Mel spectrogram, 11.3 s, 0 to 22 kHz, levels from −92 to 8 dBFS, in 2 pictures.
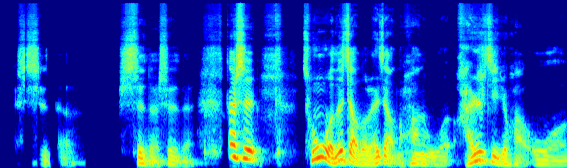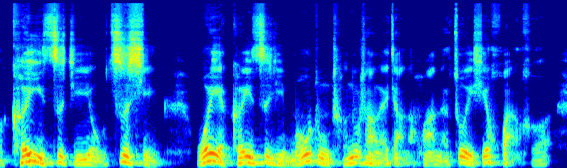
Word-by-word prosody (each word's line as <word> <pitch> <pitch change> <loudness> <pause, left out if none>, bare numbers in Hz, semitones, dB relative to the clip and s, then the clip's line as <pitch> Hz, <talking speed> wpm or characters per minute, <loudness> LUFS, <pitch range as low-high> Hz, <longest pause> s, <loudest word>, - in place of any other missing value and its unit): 是 - - -9
的， 125 - -22 0.4
是 - - -3
的 - - -8
是 - - -7
的。 - - -15 0.3
但 285 - +7
是， 220 -5 +7 0.4
从 230 +6 +4
我 - - +7
的 - - +7
角 - - +4
度 110 - -2
来 120 - 0
讲 155 - -1
的 - - -11
话 120 -2 -5
呢， 115 - -4
我 95 0 -10
还 130 - -2
是 195 +2 +5
这 150 -8 0
句 110 - -2
话， 105 0 -9
我 95 -3 -10
可 145 - +2
以 170 0 +5
自 145 -3 0
己 100 -6 -6
有 90 -7 -6
自 155 +3 +3
信， 135 0 +3 0.4
我 155 +5 +4
也 165 - +4
可 130 - -3
以 140 - +4
自 135 +2 -2
己 105 -5 -6
某 120 - -1
种 120 -10 -4
程 115 +4 -7
度 135 - -1
上 125 -3 -5
来 110 - -8
讲 115 +2 -10
的 - - -18
话 105 -7 -12
呢， 90 -3 -11
做 135 +6 0
一 - - -2
些 145 - -3
缓 140 -1 -8
和。 95 +1 -20
125 Hz, 280 characters per minute, -22 LUFS, 105-150 Hz, 0.4 s, 但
